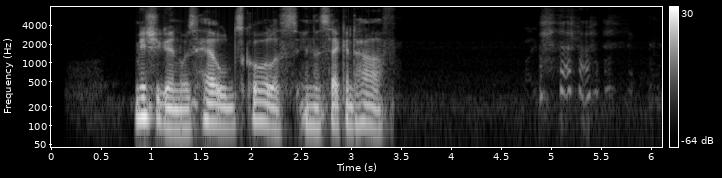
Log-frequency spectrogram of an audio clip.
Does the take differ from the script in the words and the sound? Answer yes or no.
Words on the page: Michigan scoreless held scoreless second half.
yes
